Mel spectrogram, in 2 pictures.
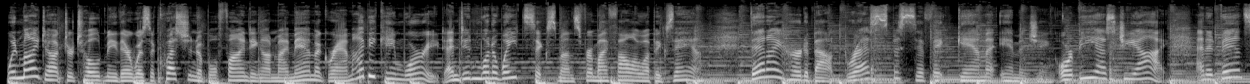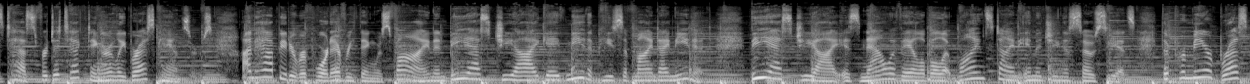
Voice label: radio Ad; KDKA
